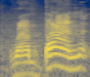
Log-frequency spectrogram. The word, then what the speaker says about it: Ramban: We put an emphasis on the first syllable for Rambam, for Maimonides, and emphasis on the last syllable, Ramban, for Nachmanides.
